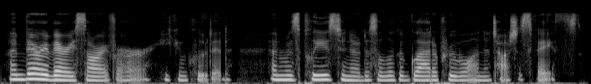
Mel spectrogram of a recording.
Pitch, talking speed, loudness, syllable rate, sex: 205 Hz, 225 wpm, -20 LUFS, 6.5 syllables/s, female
